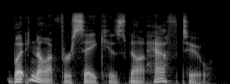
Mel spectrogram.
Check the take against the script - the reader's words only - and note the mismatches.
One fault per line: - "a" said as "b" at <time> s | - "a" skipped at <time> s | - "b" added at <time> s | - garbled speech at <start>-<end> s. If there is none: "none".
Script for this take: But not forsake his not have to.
none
